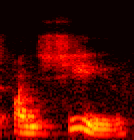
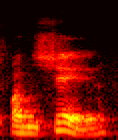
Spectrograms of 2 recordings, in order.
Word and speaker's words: Panjshir: I think Indian media channels wrongly pronounce as Panjshir. It's not Panjshir, it's Panjshir, 5 lions.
